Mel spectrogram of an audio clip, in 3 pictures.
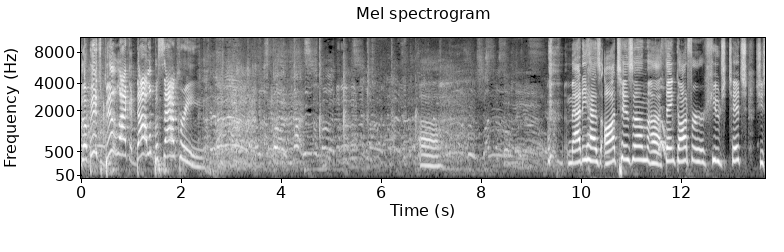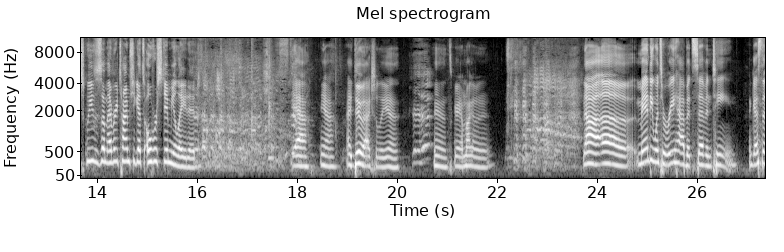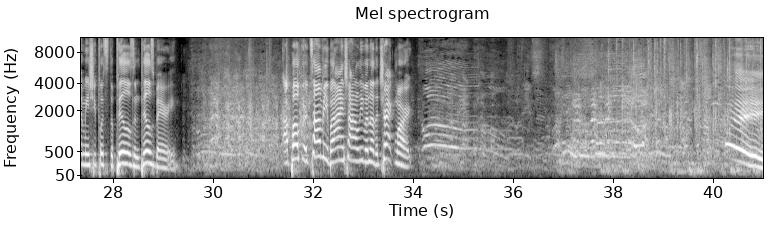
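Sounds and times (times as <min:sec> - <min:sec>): audience chatter: 0:00.0 - 0:09.6, 0:34.1 - 0:41.0
audience laughter: 0:00.0 - 0:09.7, 0:16.0 - 0:18.0, 0:22.2 - 0:23.7, 0:29.5 - 0:32.6, 0:34.6 - 0:41.0
loud excited shouting: 0:34.1 - 0:41.0.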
